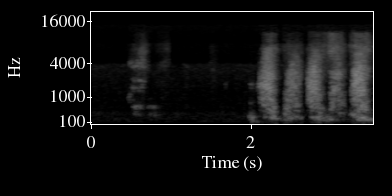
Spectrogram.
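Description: During a council meeting, someone wipes a wall with several quick, loud rubbing strokes in a steady back-and-forth rhythm, each a harsh, hissy swish, following a brief fainter scuff and near silence.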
